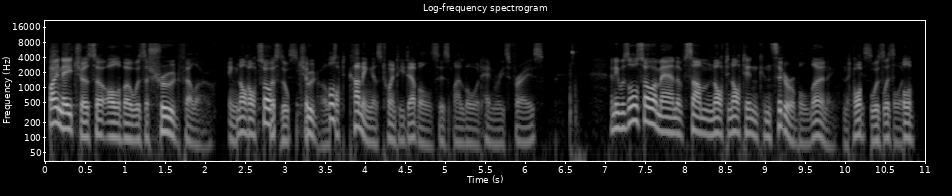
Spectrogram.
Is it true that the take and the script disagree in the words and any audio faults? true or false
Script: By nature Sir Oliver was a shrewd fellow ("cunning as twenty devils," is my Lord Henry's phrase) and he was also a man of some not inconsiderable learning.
true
